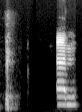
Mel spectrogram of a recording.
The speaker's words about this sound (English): We have a dog. We have a guest dog.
